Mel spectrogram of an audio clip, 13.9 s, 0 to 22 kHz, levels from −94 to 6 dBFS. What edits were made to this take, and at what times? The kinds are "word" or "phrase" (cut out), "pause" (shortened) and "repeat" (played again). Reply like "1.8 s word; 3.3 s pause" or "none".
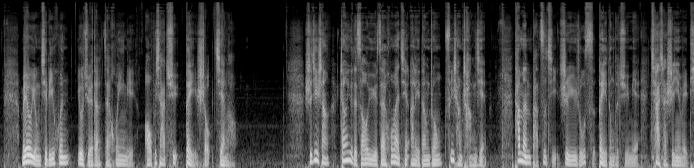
3.7 s pause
